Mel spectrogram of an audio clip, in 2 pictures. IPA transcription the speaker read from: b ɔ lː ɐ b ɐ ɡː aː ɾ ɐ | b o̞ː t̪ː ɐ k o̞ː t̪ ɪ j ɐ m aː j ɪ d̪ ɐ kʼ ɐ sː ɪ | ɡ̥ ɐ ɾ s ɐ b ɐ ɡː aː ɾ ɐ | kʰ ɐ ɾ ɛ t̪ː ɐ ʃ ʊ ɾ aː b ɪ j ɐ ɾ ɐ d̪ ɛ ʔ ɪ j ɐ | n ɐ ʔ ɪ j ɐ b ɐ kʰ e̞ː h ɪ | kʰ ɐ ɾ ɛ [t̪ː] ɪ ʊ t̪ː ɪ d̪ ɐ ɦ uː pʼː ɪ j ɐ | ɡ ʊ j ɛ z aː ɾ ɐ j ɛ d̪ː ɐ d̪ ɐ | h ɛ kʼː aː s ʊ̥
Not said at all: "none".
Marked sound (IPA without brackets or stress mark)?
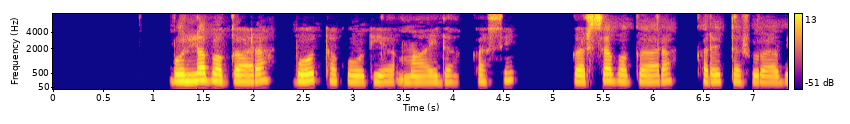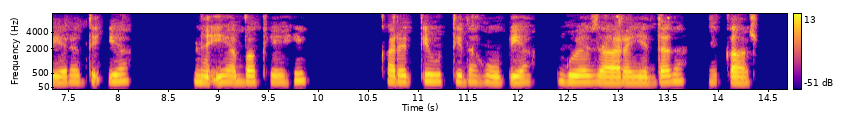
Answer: t̪ʼː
